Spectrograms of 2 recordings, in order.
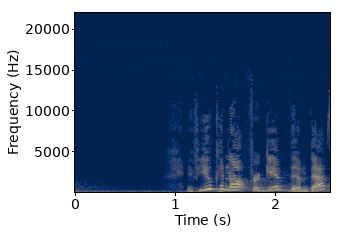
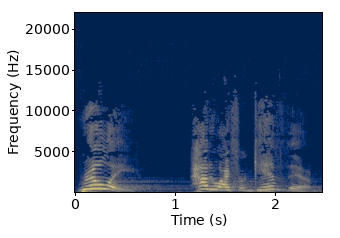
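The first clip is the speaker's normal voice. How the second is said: exasperated outcry; 3 semitones higher, 6 dB louder than usual. Retold or imitated. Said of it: "you're going".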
